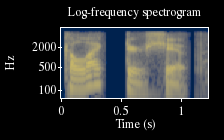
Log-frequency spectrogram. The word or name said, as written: collectorship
